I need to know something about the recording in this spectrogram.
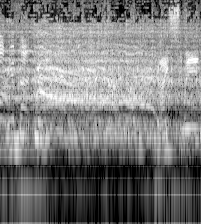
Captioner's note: cheers and applause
